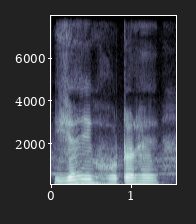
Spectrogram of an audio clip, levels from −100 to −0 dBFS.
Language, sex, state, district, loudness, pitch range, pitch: Hindi, male, Jharkhand, Deoghar, -16 LUFS, 130-145 Hz, 135 Hz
